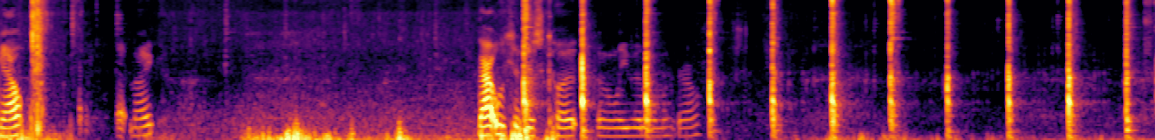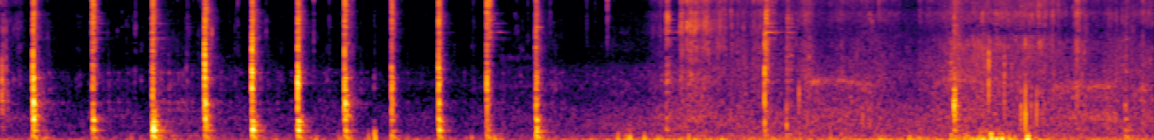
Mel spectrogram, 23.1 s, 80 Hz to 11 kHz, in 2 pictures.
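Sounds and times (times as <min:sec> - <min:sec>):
machete chopping wood: 0:05.2 - 0:17.1.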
